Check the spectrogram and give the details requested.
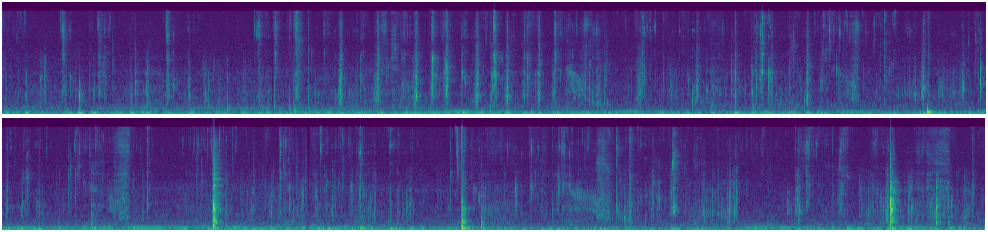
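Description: Close-miked wet chewing and biting of curried mutton pieces, a steady run of small mouth clicks and smacks with a few sharper, louder clicks at intervals.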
